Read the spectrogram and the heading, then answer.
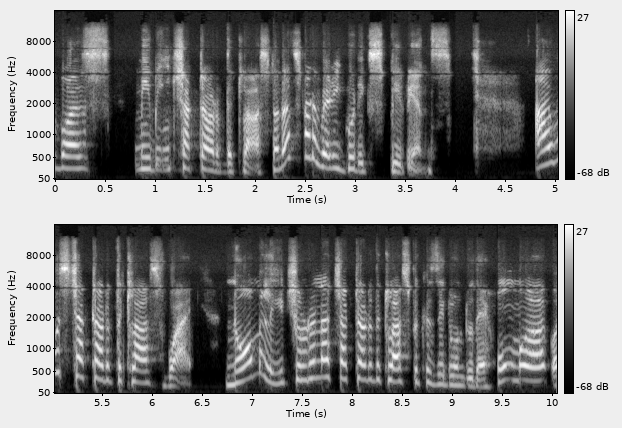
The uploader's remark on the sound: This episode was recorded over zoom.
